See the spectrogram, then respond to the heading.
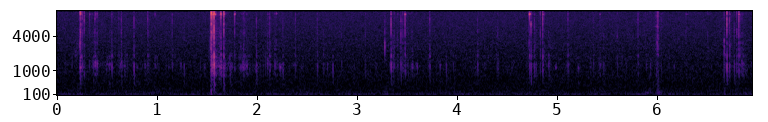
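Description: Fingertips in orange rubber gloves tap and scratch the suede heel counter of a hollow black suede ankle bootie with a stiletto heel, held in the hands. Quiet, sparse, bright clicking taps and brief scratches stand out over a faint low steady hum, each sound dying away almost instantly.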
